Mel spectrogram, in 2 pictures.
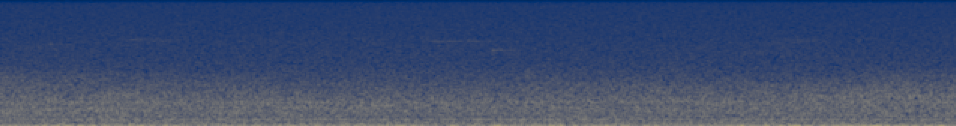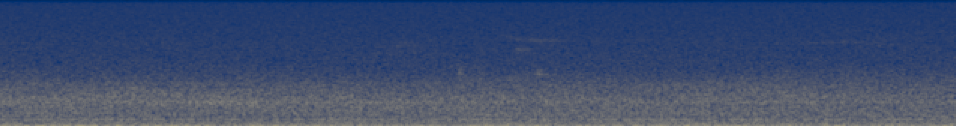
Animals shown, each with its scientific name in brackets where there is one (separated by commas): Red-winged Blackbird (Agelaius phoeniceus), Black-throated Green Warbler (Setophaga virens)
